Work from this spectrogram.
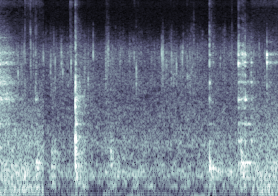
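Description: Masala being stirred in a pan after water is added, quiet and close, with soft wet scraping and faint sizzling broken by a few sharper spoon knocks.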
